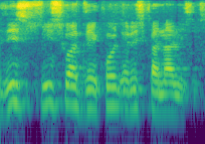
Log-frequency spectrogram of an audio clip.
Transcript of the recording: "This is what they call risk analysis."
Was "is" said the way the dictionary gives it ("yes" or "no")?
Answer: no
